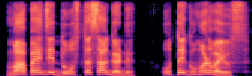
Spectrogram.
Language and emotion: Sindhi, neutral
